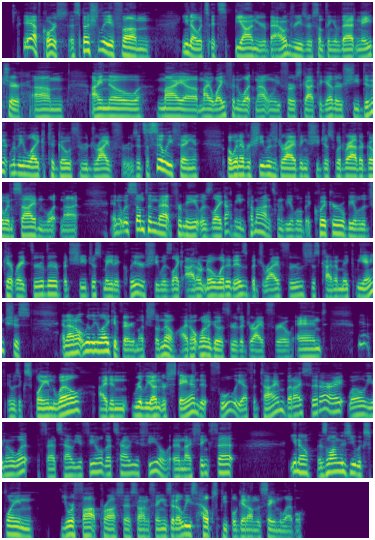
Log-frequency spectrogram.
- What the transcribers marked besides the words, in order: none
- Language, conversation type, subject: English, unstructured, What is a good way to say no without hurting someone’s feelings?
